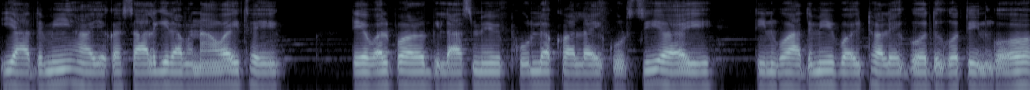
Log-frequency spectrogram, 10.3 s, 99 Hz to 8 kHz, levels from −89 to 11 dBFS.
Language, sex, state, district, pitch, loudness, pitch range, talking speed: Bajjika, male, Bihar, Vaishali, 125 Hz, -29 LUFS, 120-130 Hz, 150 wpm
